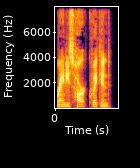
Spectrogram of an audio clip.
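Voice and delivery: usual speaking voice

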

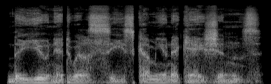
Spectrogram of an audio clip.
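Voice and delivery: low, menacing alien entity; cold alien voice. Acted. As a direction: speak as a cold superior alien. Alien creators speak.

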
